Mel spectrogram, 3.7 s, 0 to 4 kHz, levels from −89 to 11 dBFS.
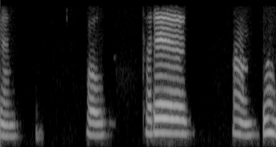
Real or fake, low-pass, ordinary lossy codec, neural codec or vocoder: real; 3.6 kHz; none; none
